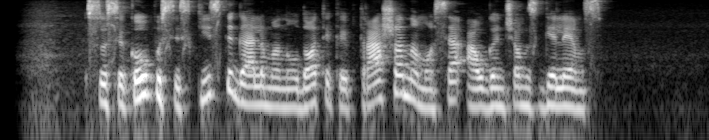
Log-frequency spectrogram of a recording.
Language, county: Lithuanian, Kaunas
